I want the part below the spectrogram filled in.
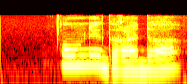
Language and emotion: Russian, sad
